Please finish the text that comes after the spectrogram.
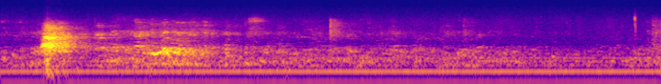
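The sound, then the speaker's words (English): A single sharp bark from one of several dogs present during a lecture rings out near the start, followed by a steady low hum with faint background murmuring and a few small knocks. “Would you please take one of the dogs out, somebody?”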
